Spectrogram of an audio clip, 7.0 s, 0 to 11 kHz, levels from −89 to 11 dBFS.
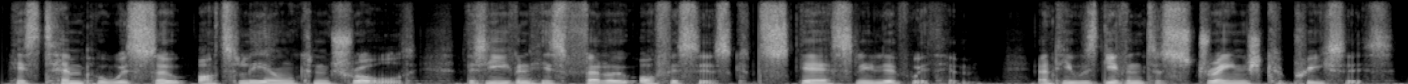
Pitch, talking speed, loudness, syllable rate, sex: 145 Hz, 195 wpm, -18 LUFS, 6.1 syllables/s, male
